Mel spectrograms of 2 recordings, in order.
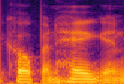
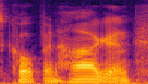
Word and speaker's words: Copenhagen: I think in America we say Copenhagen, but I think in Europe it's Copenhagen.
